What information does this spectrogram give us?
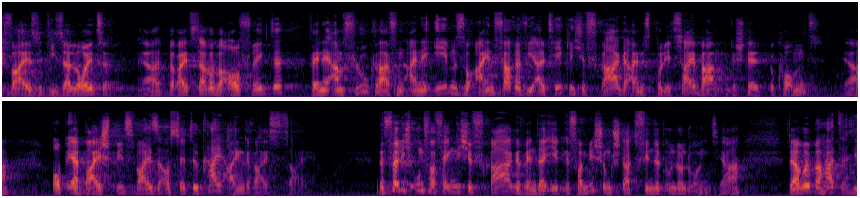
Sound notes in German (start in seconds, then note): none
